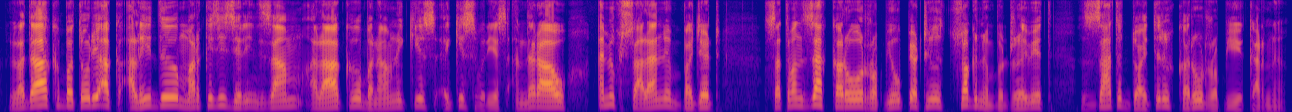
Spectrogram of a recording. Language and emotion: Kashmiri, neutral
